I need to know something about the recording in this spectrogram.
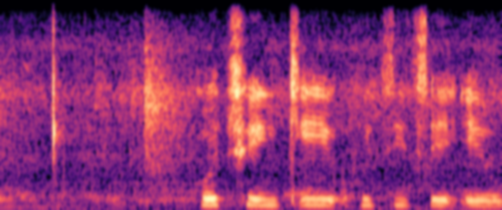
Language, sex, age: Southern Sotho, female, 18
